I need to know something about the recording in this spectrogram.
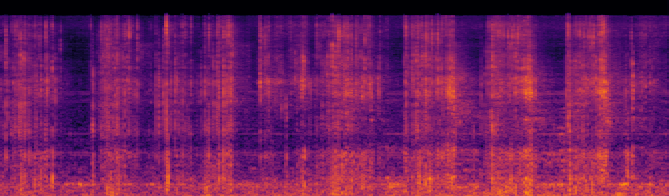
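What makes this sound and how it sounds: A hand-held flat clear plastic sheet covered in small multicolored adhesive plastic half-pearls is scratched and rubbed with long nails and fingertips across its rows of pearls. The result is a steady stream of crinkly, crunchy scratching with short, bright clicking bursts. The strokes come at an uneven pace, with no ring after each one.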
